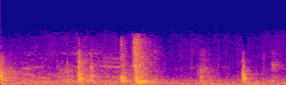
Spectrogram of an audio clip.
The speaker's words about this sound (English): Shut the door.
